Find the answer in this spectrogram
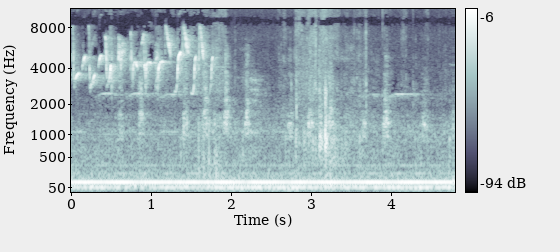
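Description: Small songbird chirping: a quick string of short high chirps through the first second and a half, then only scattered chirps, over a steady low hum.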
